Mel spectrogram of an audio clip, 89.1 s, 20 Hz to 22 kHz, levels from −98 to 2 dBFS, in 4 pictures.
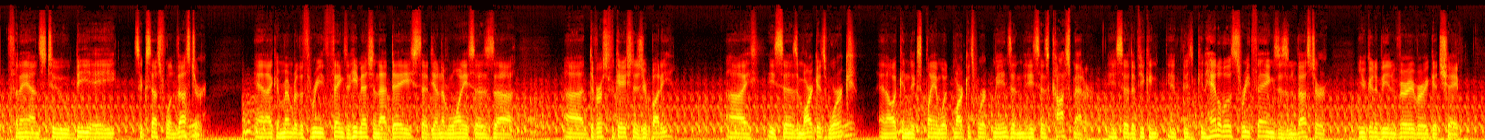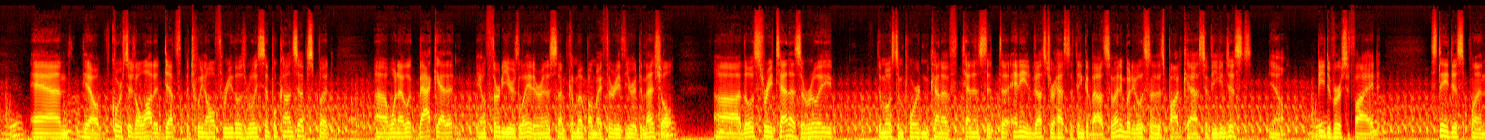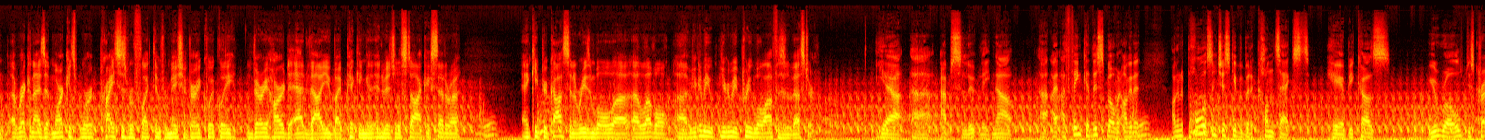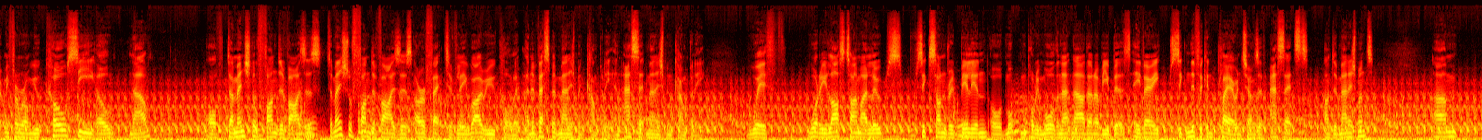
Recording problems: low rumble; loud; throughout; 8 dB below the speech

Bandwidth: 18.5 kHz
